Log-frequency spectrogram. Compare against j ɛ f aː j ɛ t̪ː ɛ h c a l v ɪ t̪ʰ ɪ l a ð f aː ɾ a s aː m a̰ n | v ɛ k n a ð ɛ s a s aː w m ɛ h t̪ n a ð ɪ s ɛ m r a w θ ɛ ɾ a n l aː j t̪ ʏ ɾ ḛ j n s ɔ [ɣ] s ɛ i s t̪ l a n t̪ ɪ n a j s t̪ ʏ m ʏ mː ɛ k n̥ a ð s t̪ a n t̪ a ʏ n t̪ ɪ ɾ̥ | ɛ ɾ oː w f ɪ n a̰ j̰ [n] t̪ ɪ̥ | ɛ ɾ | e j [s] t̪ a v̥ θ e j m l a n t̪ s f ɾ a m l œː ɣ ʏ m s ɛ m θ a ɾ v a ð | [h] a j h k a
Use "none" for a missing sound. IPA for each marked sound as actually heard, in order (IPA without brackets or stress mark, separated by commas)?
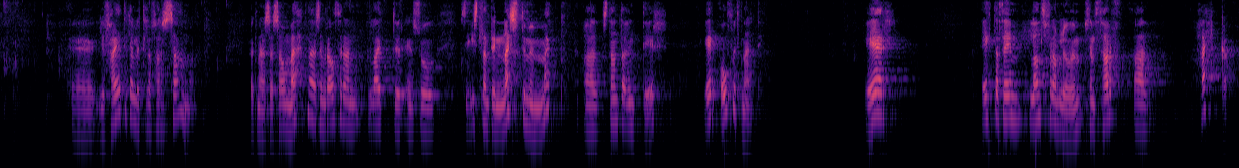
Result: ɣ, n, h, h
